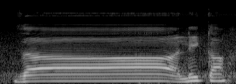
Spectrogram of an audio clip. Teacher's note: ذال کھڑا زبر ذا، لام زیر لی، ذالی، کاف زبر کا، ذالکا۔ یہاں پر ذال کھینچا گیا، لام اور کاف کو نہیں کھینچا کیونکہ کاف کے اوپر زبر ہے، لام کے نیچے زیر، اس لیے ان دونوں کو نہیں کھینچیں گے۔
